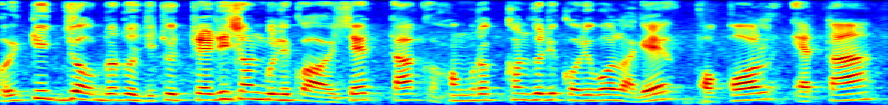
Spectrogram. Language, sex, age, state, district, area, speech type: Assamese, male, 60+, Assam, Nalbari, rural, spontaneous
